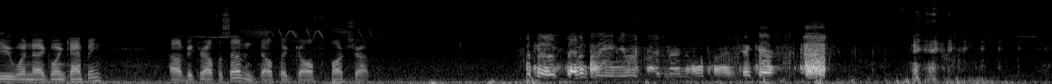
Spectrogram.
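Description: A man talks calmly up close.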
